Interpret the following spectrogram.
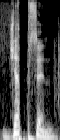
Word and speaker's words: Jepsen: week on Capitol report hold on folks it's pronounced Jepsen time flies the Attorney General says no thanks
